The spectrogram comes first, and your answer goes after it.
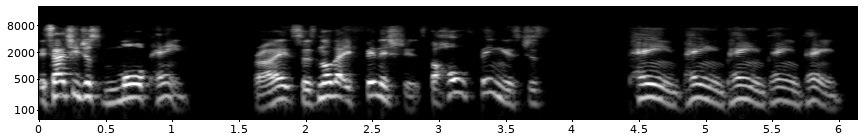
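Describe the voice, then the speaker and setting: A man's voice: a little high, lively intonation, normal speed, slightly rough. A man teaching sales calls in a casual, repetitive way, restarting his sentences and checking in with "okay?" and "right?" as he goes. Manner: drops in mild swearing. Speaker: sales trainer. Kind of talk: casual training talk.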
